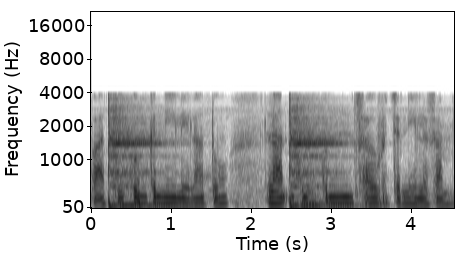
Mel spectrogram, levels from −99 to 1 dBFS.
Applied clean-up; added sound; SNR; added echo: none; Thump, thud; 5 dB; none.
